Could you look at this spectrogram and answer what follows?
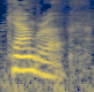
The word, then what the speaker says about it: Canberra: Canberra? Am I saying that correctly? – Canberra.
